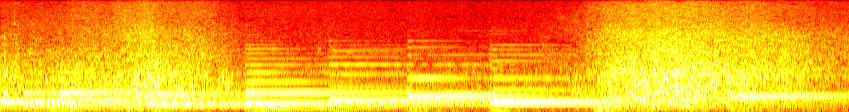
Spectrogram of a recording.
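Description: Calm instrumental background music of sustained notes, with the sound of ocean waves washing in over it: one small swell in the first second and a bigger one about three seconds in.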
